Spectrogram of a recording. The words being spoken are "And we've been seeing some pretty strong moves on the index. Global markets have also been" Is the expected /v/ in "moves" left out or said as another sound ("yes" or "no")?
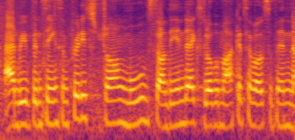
no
